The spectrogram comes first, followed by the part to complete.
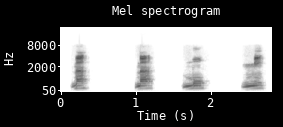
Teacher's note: مخرج الميم بانطباق الشفتين ويصاحب ذلك غنة من الخيشوم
